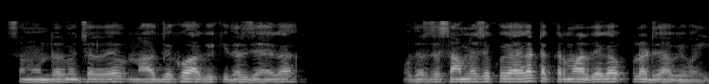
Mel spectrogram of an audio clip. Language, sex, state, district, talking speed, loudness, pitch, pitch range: Hindi, male, Jharkhand, Sahebganj, 185 wpm, -27 LUFS, 120 Hz, 115-125 Hz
